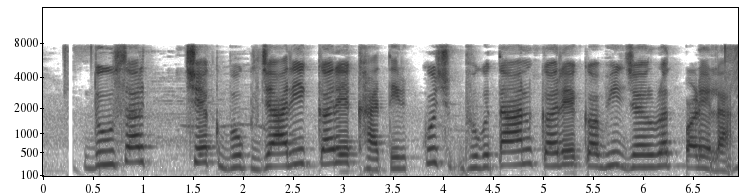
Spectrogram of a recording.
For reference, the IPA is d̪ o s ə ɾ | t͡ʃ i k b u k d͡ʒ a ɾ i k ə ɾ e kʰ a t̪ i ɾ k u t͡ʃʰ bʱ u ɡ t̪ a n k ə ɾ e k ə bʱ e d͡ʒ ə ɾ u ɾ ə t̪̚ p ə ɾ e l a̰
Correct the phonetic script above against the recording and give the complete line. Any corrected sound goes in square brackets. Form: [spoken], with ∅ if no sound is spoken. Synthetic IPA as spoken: d̪ [u] s ə ɾ | t͡ʃ [e] k b u k d͡ʒ a ɾ i k ə ɾ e kʰ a t̪ i ɾ k u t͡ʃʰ bʱ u ɡ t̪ a n k ə ɾ e k ə bʱ [i] d͡ʒ ə ɾ u ɾ ə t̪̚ p ə [ɽ] e l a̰

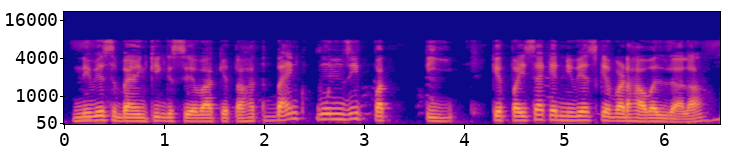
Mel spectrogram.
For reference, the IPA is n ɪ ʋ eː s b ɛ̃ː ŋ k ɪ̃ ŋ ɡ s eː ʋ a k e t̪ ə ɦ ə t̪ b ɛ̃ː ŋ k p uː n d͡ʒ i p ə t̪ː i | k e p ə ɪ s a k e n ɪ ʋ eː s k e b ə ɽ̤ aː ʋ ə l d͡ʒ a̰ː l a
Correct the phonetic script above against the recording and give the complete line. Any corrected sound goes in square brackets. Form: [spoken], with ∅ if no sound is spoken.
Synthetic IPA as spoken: n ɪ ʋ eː s b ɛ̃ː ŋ k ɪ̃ ŋ ɡ s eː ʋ a k e t̪ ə ɦ ə t̪ b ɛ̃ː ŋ k p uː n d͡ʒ i p ə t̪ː i | k e p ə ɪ s a k e n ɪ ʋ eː s k e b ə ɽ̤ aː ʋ ə l d͡ʒ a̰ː l a

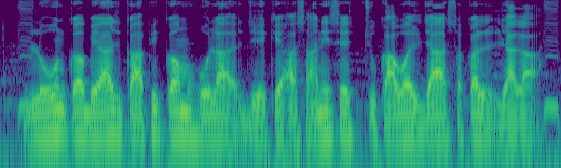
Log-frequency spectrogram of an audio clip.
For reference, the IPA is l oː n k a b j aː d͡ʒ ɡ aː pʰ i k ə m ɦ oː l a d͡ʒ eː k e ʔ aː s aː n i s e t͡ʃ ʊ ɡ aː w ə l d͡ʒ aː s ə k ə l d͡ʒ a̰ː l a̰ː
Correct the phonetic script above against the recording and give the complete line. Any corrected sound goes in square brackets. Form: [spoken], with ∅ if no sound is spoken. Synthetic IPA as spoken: l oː n k a b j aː d͡ʒ [k] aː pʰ i k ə m ɦ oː l a d͡ʒ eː k e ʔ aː s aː n i s e t͡ʃ ʊ [k] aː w ə l d͡ʒ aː s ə k ə l d͡ʒ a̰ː l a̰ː

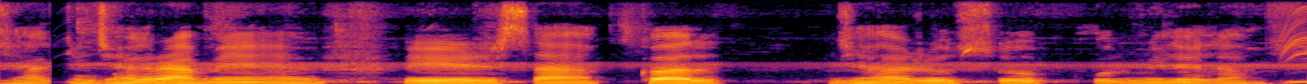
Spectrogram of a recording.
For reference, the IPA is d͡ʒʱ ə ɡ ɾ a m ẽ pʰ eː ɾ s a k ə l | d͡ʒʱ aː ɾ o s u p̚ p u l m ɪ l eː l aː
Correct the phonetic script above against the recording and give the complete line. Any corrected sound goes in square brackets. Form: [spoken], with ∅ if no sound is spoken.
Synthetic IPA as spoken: d͡ʒʱ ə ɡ ɾ a m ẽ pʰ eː ɾ s a k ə l | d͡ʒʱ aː ɾ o s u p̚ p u l m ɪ l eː l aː

